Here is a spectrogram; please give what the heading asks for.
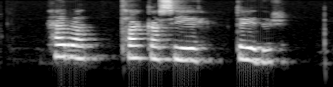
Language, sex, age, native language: Icelandic, female, 16, Icelandic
